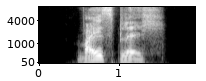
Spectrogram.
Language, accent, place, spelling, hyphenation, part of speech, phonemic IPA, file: German, Germany, Berlin, Weißblech, Weiß‧blech, noun, /ˈvaɪ̯sˌblɛç/, De-Weißblech.ogg
- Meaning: tinplate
